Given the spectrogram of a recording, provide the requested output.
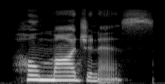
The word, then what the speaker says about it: homogeneous: mispronunciation homogeneous Correct pronunciation homogeneous Five syllables with the stress on the third.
